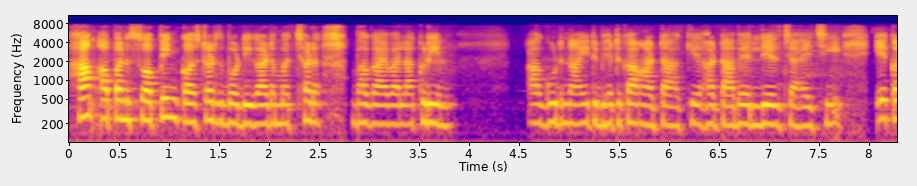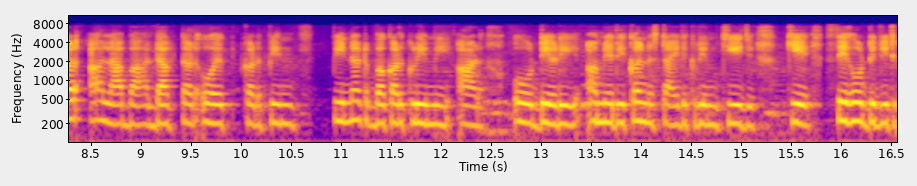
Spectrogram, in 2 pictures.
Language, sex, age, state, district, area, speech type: Maithili, female, 18-30, Bihar, Purnia, rural, read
